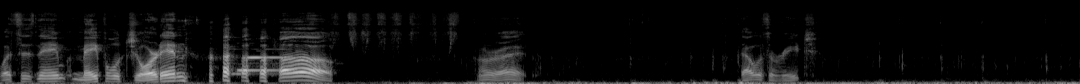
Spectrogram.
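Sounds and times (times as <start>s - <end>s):
speech: 0.0s - 3.7s, 4.8s - 5.4s, 7.4s - 8.2s
rapid typing on a computer keyboard: 4.6s - 10.7s.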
